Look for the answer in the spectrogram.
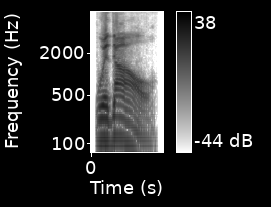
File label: "withal", American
